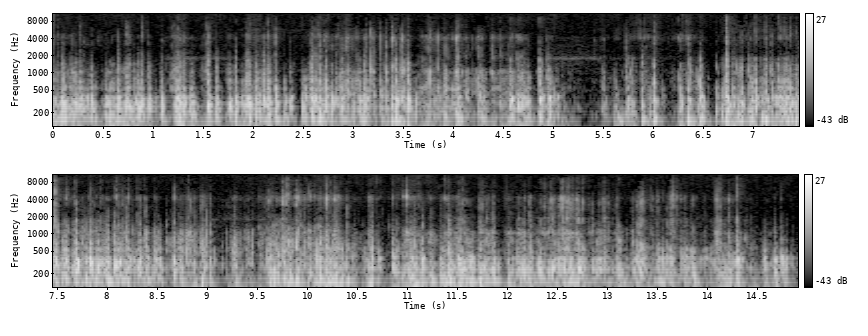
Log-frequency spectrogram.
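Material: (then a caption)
Silicone. Long nails scratch and squeeze a thin, solid, flat purple silicone scrubber sponge with short bristles, held folded in both hands. It makes a dense, continuous stream of low, muffled scraping and rubbery rustling, with many rapid overlapping strokes. The sound eases briefly around the five-second mark before it resumes.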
